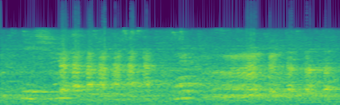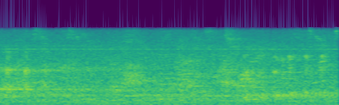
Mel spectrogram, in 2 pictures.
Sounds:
snicker, speech

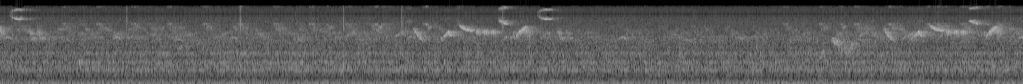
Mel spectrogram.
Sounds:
bird

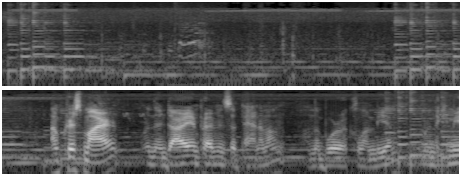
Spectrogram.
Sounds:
speech, music

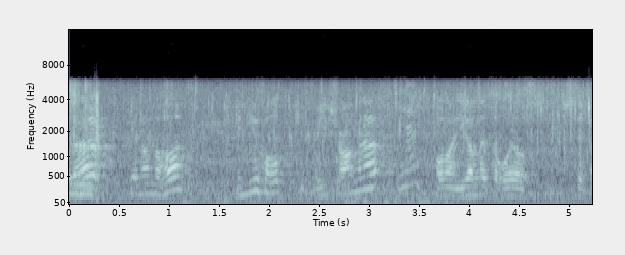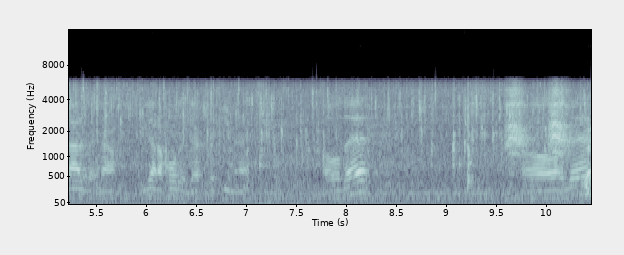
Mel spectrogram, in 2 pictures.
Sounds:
bird, speech

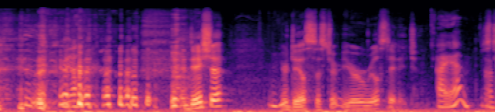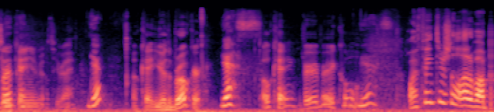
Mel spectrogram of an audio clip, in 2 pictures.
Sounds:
speech

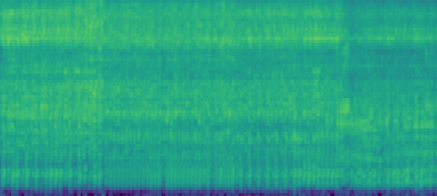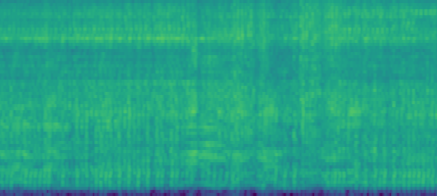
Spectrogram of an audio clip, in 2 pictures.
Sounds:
driving motorcycle, outside, urban or man-made, vehicle, motorcycle

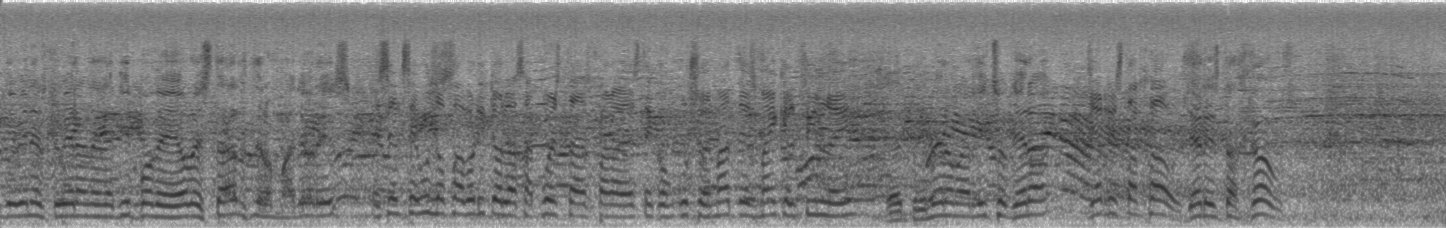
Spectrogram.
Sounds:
speech

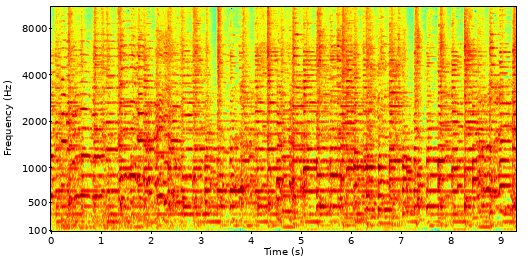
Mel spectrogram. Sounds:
music, banjo, bluegrass, mandolin

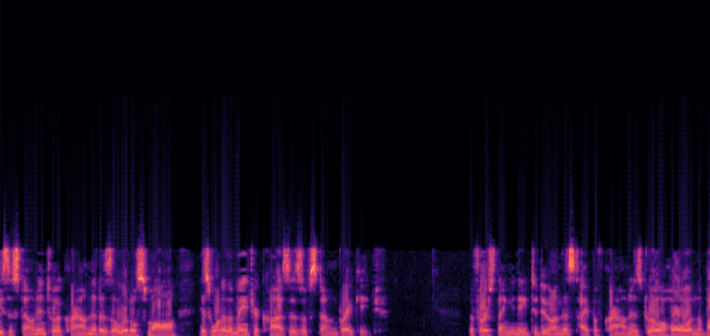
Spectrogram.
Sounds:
speech

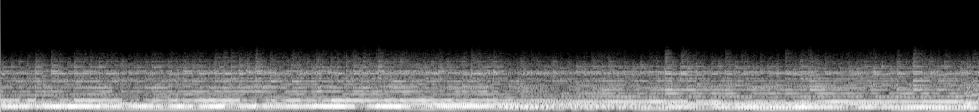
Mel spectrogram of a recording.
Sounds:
music

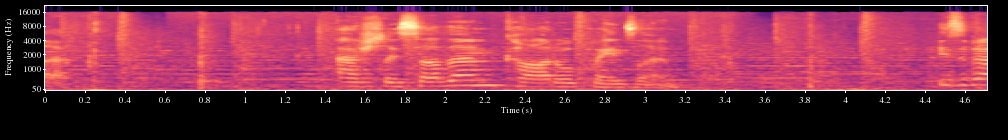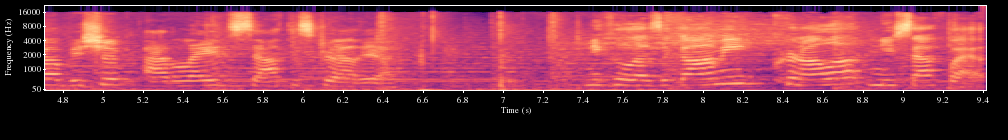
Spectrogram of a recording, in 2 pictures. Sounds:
speech, music

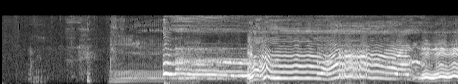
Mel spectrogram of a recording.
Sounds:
domestic animals, animal, dog

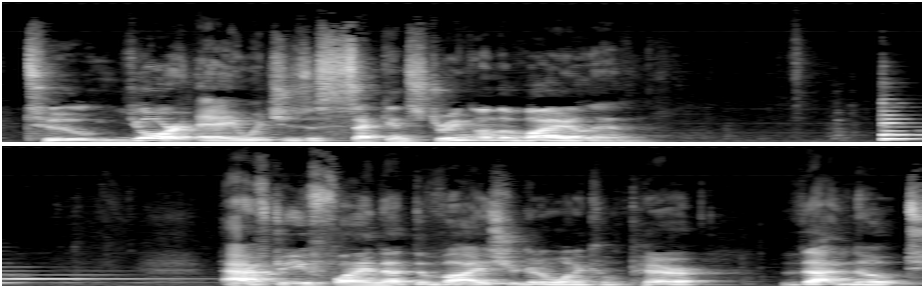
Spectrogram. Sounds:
musical instrument, speech, fiddle

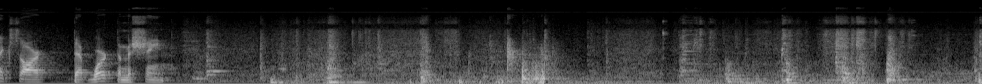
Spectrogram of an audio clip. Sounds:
inside a small room, speech

